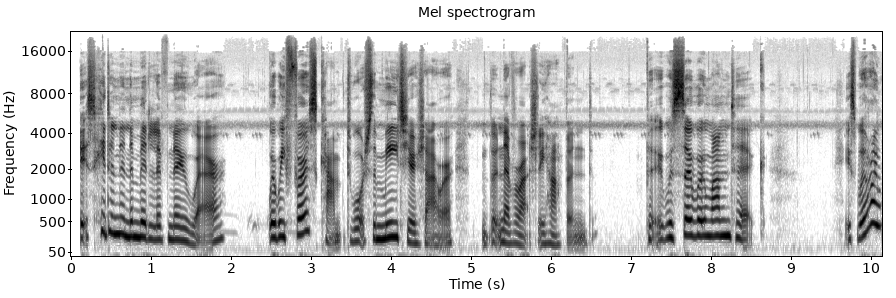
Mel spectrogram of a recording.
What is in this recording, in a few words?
female English West Country accent commercial; Devine Voices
